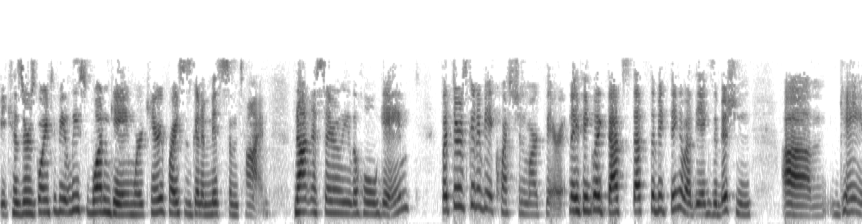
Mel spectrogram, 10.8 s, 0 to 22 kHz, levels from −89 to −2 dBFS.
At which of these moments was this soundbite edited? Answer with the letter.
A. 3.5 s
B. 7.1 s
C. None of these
B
